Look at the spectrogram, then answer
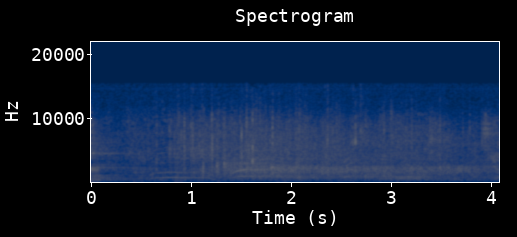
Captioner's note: audience cheering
